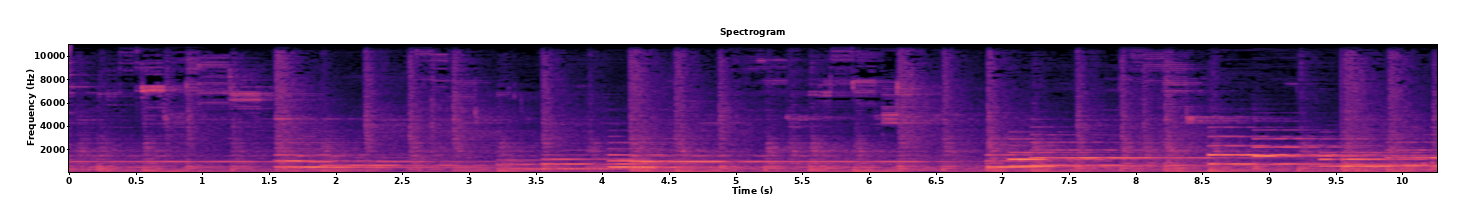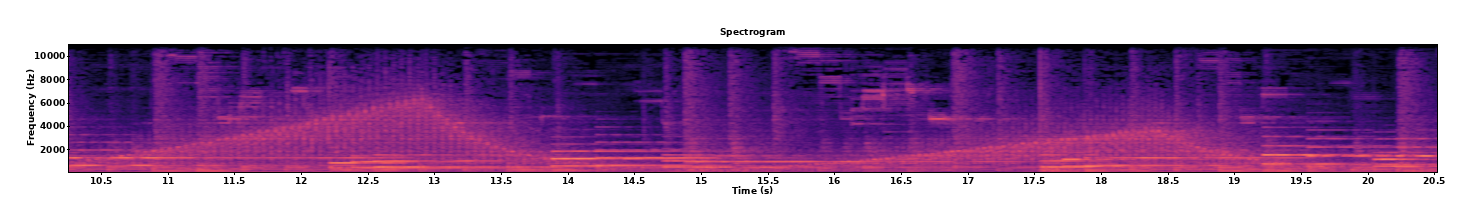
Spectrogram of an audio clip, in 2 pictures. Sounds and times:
Soundtrack music: 0.0 - 20.5.

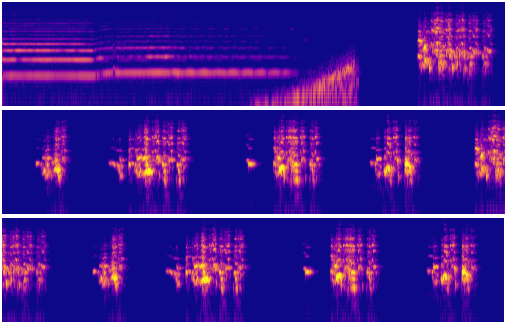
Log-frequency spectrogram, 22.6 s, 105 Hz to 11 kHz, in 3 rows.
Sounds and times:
Gobble: 6.2 - 8.6, 9.2 - 10.4, 11.2 - 12.4, 13.1 - 13.9, 14.6 - 15.9, 16.5 - 17.0, 17.6 - 18.8, 19.6 - 20.8, 21.5 - 22.3.

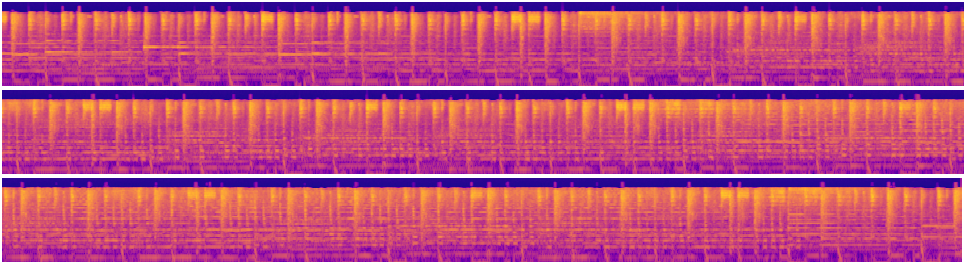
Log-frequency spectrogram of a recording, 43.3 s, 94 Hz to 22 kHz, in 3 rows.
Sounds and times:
Music: 0.0 - 43.2.

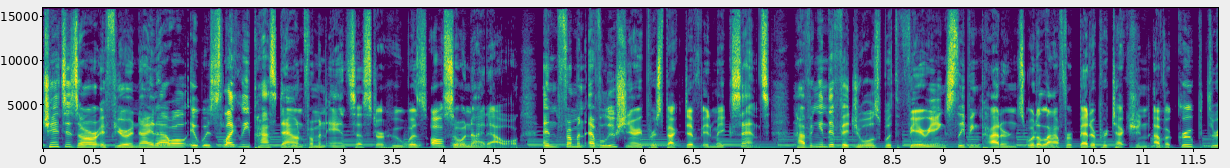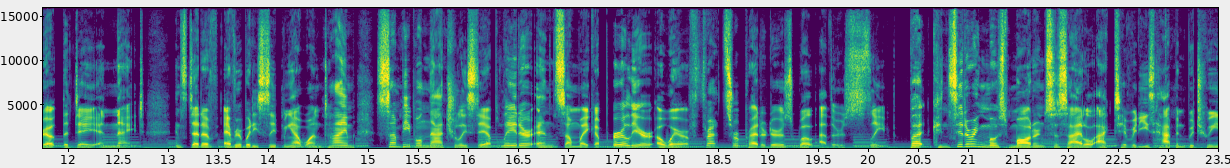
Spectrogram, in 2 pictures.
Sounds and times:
Music: 0.0 - 23.5
Speech: 0.0 - 23.5.

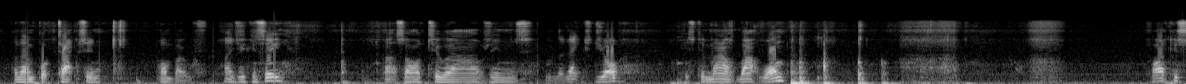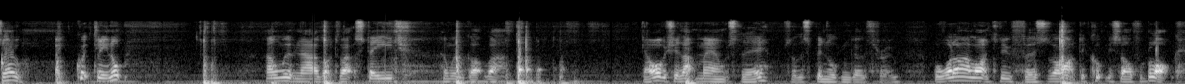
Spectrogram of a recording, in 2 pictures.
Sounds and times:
Speech: 0.1 - 1.0, 1.6 - 3.0, 3.8 - 7.9, 11.5 - 13.2, 14.5 - 17.1, 18.3 - 23.7.

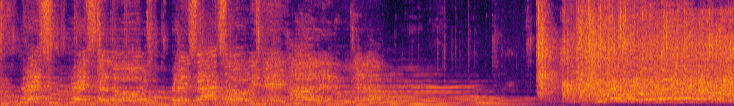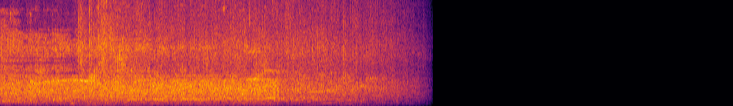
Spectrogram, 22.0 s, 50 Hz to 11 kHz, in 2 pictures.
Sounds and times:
Applause: 8.0 - 17.5.

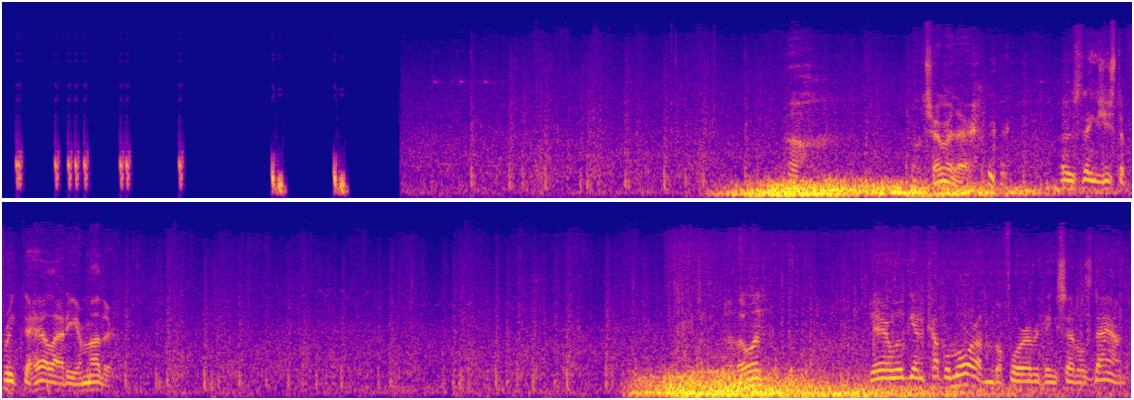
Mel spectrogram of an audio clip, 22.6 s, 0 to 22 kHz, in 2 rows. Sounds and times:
Outside, rural or natural: 4.0 - 22.5
Speech: 9.1 - 10.0, 10.6 - 12.5, 18.5 - 19.0, 20.0 - 22.5.

